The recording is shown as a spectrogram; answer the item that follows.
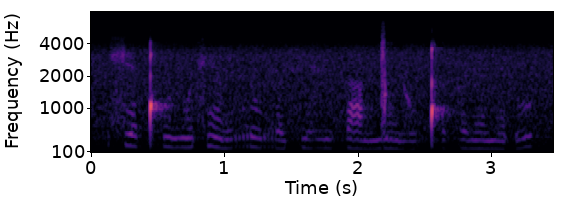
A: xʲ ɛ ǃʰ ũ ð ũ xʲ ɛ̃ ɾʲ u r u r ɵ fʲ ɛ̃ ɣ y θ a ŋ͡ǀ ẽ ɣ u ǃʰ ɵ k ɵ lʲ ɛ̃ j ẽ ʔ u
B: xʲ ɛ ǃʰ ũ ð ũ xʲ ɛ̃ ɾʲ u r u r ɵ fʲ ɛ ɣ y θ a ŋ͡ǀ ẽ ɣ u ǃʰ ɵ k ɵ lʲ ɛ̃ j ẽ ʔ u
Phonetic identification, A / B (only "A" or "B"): B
